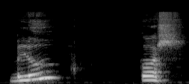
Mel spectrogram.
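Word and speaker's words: blue cohosh: इसका common name है ब्लू कोश, COHOSH, ब्लू कोश।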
